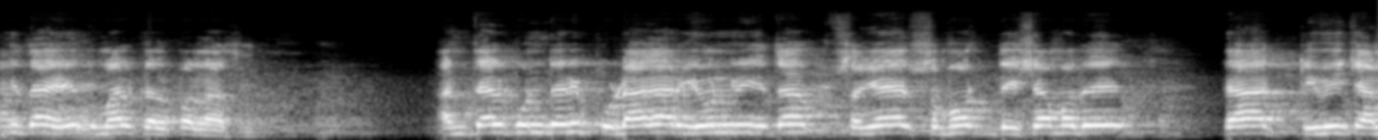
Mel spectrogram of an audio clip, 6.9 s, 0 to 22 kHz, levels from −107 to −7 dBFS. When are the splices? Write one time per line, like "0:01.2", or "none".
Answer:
none

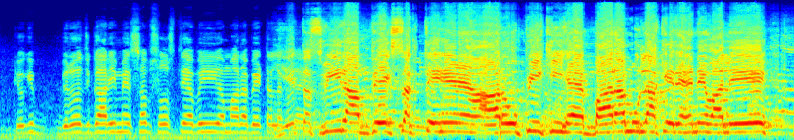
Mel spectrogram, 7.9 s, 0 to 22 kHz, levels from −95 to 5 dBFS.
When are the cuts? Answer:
0:02.9

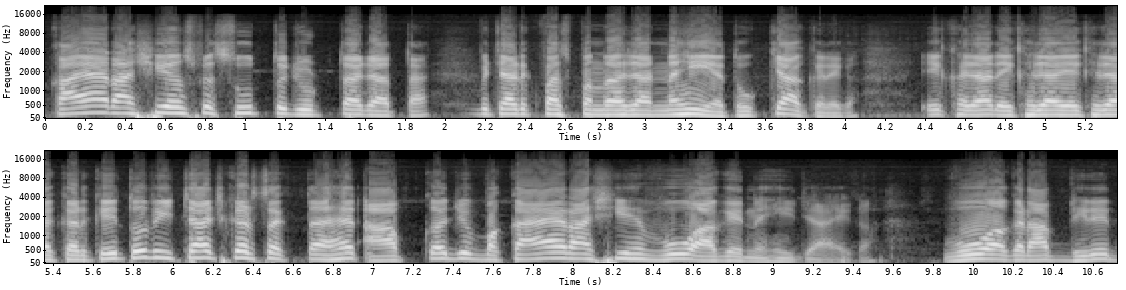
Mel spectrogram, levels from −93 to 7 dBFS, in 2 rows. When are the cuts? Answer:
0:02.2
0:07.0

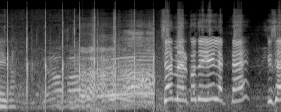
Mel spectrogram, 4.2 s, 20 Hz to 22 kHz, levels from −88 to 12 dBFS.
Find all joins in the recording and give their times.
0:02.3

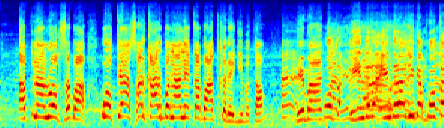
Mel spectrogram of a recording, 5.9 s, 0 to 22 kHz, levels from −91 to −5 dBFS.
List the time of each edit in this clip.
0:03.8

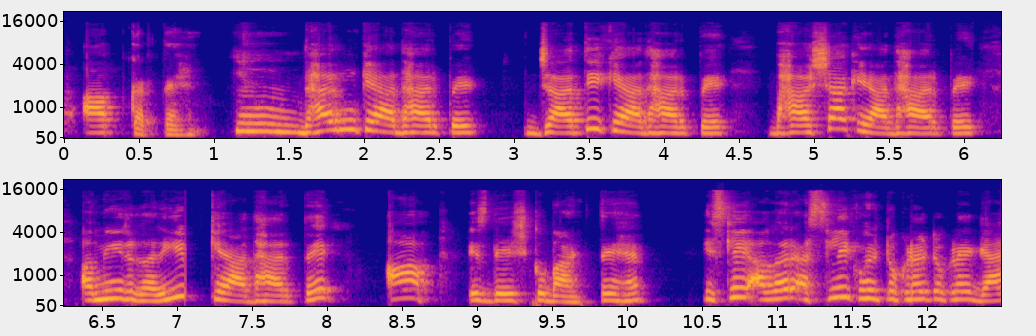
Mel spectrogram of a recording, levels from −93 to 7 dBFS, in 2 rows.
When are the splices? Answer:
none

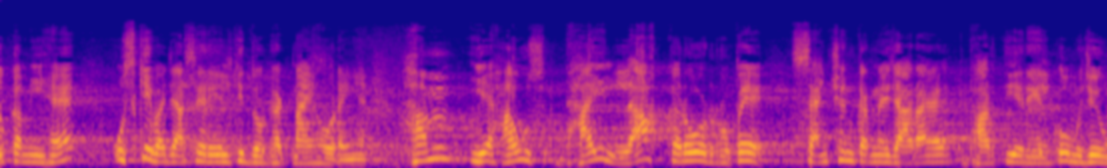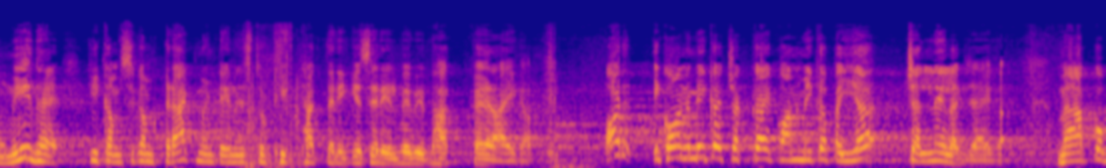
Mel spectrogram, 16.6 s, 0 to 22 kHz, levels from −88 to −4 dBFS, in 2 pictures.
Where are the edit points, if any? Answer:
0:12.5

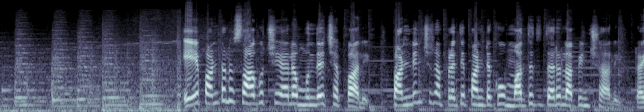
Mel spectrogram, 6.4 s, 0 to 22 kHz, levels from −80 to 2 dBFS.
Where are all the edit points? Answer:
0:01.8

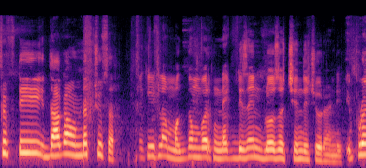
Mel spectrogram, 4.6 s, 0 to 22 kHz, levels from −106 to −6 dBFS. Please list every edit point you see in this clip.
0:01.8

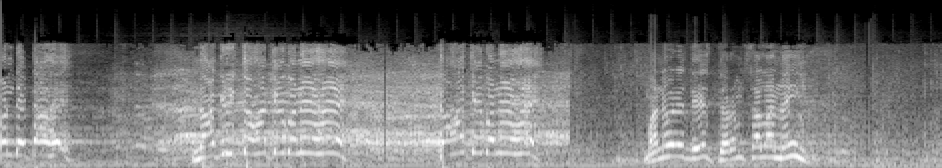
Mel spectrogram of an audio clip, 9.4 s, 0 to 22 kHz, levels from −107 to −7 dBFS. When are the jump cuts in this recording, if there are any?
0:05.7

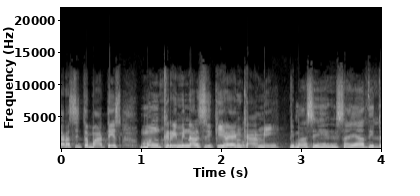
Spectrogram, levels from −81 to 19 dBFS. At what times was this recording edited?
0:02.9

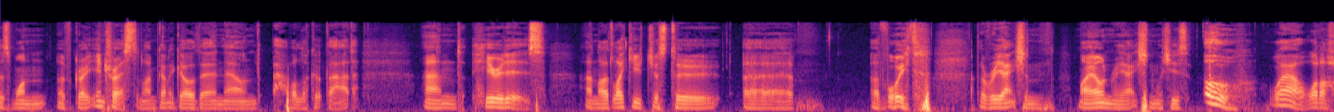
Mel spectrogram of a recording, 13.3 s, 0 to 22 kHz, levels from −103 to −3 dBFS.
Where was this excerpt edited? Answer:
0:07.2

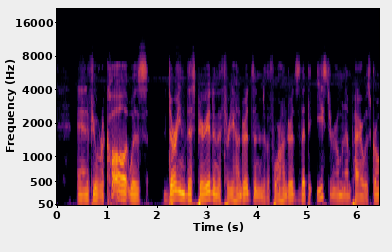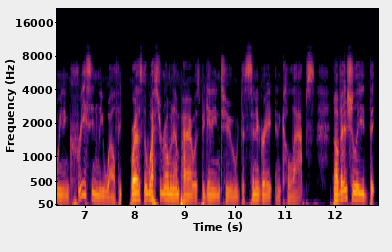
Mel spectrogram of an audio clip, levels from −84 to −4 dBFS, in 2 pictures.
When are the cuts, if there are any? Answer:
0:03.9

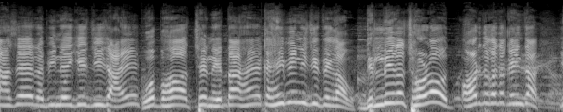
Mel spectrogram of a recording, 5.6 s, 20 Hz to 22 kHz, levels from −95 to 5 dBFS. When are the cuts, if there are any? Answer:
0:01.3
0:02.6
0:03.5

